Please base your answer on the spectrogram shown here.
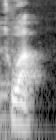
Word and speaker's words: toit: Le grenier est sous le toit. O sótão está por baixo do telhado. Ok? Le toit. Cuidado que toit tem este T que não se pronuncia.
